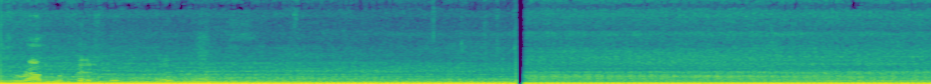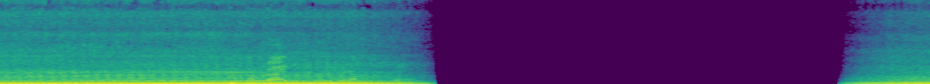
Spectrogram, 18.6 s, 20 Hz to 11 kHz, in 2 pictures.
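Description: A Nissan Skyline R34 with RB25DET engine runs steadily at idle, a loud, even low drone close by under a voice, cutting out near the end before a brief return.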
